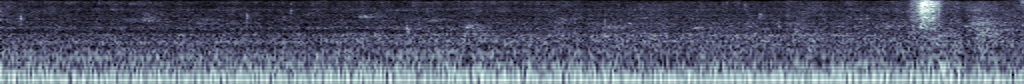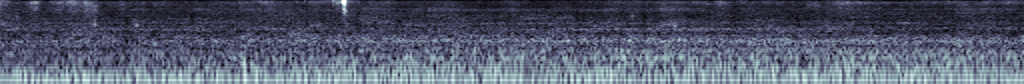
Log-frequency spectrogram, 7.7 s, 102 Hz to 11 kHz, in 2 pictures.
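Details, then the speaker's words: Fluval FX6 canister filter after cleaning and a service kit fixed its buzzing. A low, steady, even hum with no pinging or tapping, plus slight air bubbles after refilling; quiet and healthy. "it yeah sounds as quiet as the other one you see a little bit of water I mean air bubble trickling in just normal since we just filled up this canister after cleaning so everything is uh as good as new"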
